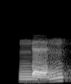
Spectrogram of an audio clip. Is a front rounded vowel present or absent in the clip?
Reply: absent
